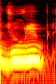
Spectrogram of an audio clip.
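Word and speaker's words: joule: है that is अ इसको जूल भी प्रोनाउंस करते हैं। जाउल भी प्रोनाउंस करते हैं। इट्स अप टू यू अ 1 जूल इज़ = 1 Newton metre.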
